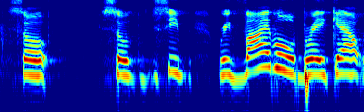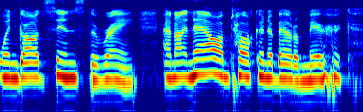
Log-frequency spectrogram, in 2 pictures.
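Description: A woman guest preacher delivers a sermon in a mid-sized indoor church sanctuary, walking the stage with a handheld microphone. Her mid-range voice is a bit bright and a little slow, and she preaches fervently and emphatically, rising into exhortation.

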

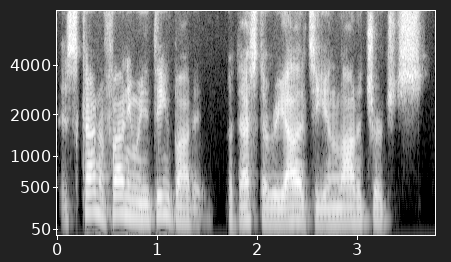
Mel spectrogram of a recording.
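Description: With a medium-pitched, slightly mellow voice and a quick pace, a middle-aged man runs a Bible study from a lectern in a church room. He teaches it like a class using fill-in-the-blank slides, chatting casually and regularly asking "right?" along with rhetorical questions.

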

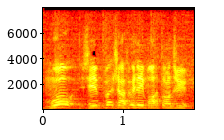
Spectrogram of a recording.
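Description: A man's voice: high-pitched, normal speed, a bit bright, soft background music. A young man co-hosting with casual banter, cutting in with mock-serious teasing. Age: young adult. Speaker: co-host. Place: indoor gym, camera a few metres away.

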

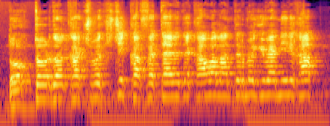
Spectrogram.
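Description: A man giving excited let's-play commentary on a horror game, joking as a worried father and repeating words in bursts. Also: high voice, fast talker, echoey room, background noise. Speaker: gamer playing a horror obstacle game.

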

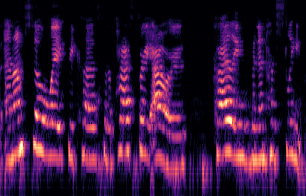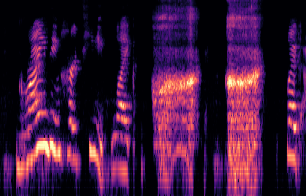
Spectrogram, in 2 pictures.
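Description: A woman's voice: high voice, pushed and bright, rough recording. Rambling young woman vlogging at home. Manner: rambling, heavy on "like", swears freely. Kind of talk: casual chat.

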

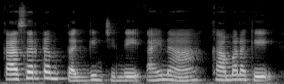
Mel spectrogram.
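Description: A woman storyteller narrating a family story. Her telling is steady and even, with a voice of middle pitch for a woman. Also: slow.

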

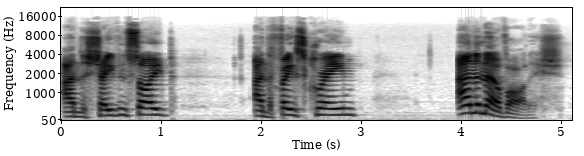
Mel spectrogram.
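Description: Storybook part: young boy, played by an adult narrator, eager and earnest, matter-of-fact, with lively pitch. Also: takes it slowly. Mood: focused.

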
